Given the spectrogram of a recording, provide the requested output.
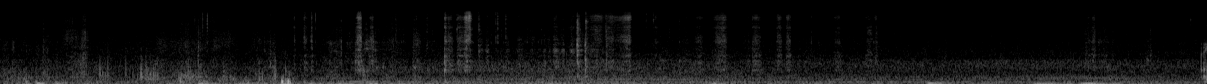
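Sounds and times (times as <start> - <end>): quiet scratching and rubbing: 0.1 - 8.9, 10.8 - 11.2.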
